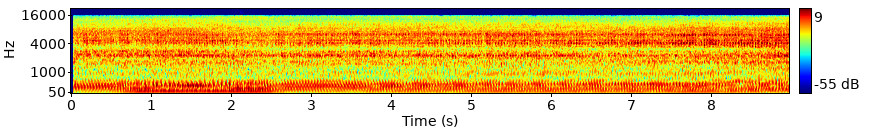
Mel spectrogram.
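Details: Yamaha FZR250R started for the first time after a top-end rebuild with new piston rings, valve clearances set and helicoils for the head studs: high-pitched wail rising and falling smoothly with the throttle, clean and even with no rattles or misfires.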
